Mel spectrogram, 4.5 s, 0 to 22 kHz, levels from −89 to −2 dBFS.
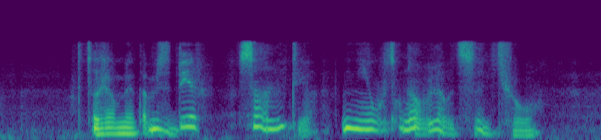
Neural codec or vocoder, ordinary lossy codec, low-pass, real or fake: codec, 16 kHz in and 24 kHz out, 0.4 kbps, LongCat-Audio-Codec, four codebook decoder; AAC, 48 kbps; 7.2 kHz; fake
